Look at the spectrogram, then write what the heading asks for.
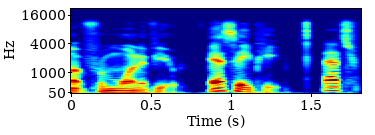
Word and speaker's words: SAP: It's not SAP. Forget saying it like a word. No, definitely not. You have to spell it out. SAP every time.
